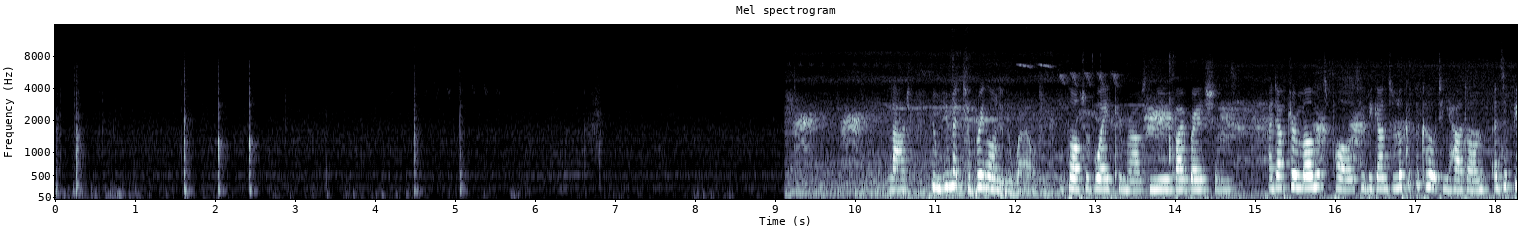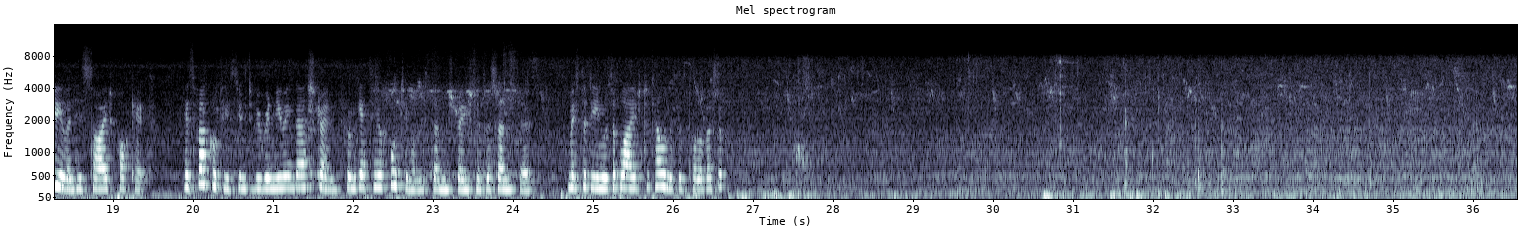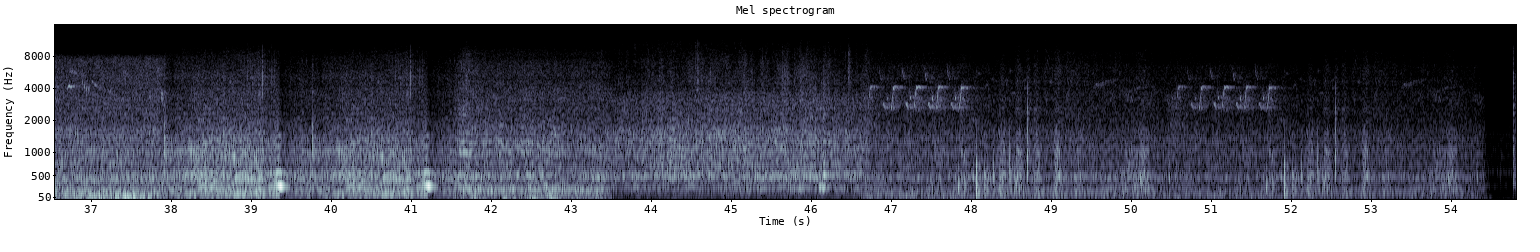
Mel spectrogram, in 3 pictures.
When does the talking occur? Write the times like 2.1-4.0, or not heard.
10.4-26.6.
